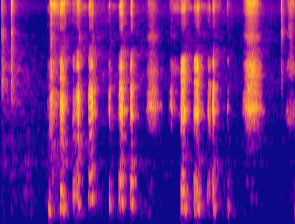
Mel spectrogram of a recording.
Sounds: Laughter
